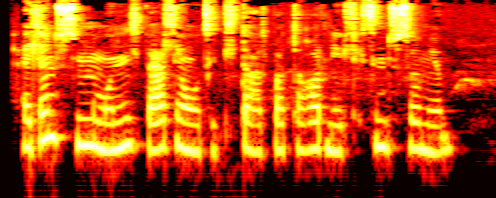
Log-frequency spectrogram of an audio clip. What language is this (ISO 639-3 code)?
mon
